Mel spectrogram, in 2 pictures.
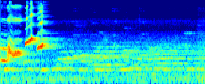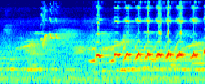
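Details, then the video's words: Murai batu, blorok type, in lively song: opening slurred whistles, a softer warbling pause, then a fast, evenly repeated run of bright chirped notes to the close. "Kicauan MURAI BATU GACOR (Murai Blorok gacor)"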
